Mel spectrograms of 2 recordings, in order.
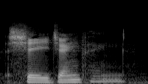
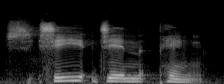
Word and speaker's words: Xi Jinping: Xi Jinping. – Xi Jinping.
